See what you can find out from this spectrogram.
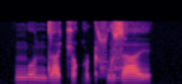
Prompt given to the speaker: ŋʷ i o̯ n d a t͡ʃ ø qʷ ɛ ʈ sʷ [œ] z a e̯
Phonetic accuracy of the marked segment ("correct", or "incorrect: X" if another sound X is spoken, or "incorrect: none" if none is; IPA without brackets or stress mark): incorrect: ə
